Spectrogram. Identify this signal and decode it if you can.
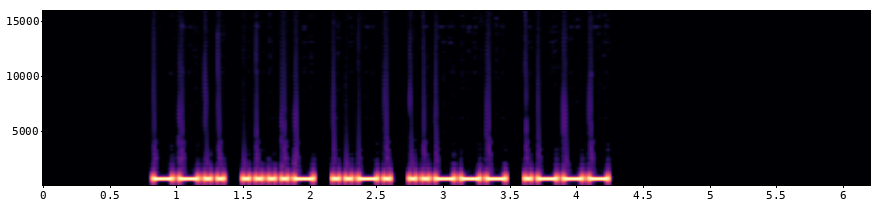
Morse code, heard as a keyed tone, about 25 wpm, 700 Hz. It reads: Z4F2J
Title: Code Groups - 5 Letter:Numbers - 25wpm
